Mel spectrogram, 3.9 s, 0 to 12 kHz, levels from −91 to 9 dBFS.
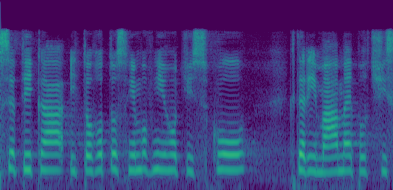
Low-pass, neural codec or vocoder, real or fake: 7.2 kHz; codec, 16 kHz, 0.8 kbps, ZipCodec; fake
